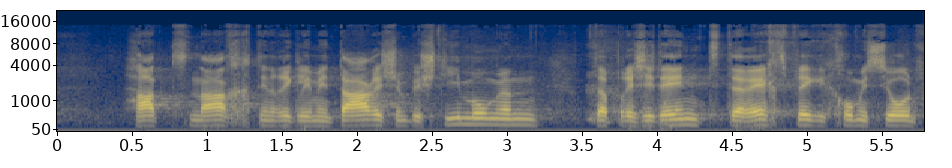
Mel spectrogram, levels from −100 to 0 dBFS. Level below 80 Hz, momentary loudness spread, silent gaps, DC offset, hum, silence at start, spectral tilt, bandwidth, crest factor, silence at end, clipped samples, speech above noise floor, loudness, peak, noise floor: -68 dBFS; 8 LU; none; under 0.1%; none; 0.5 s; -2.5 dB/octave; 15 kHz; 20 dB; 0 s; under 0.1%; 30 dB; -24 LUFS; -4 dBFS; -55 dBFS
